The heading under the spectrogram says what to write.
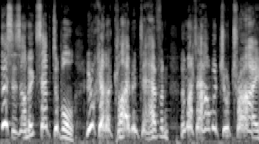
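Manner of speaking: very high, shrill, squeaky, pigeon-like screech. Narrating the game, the storyteller voices an upset figure at the court, screaming. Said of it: "raises his voice and screams".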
